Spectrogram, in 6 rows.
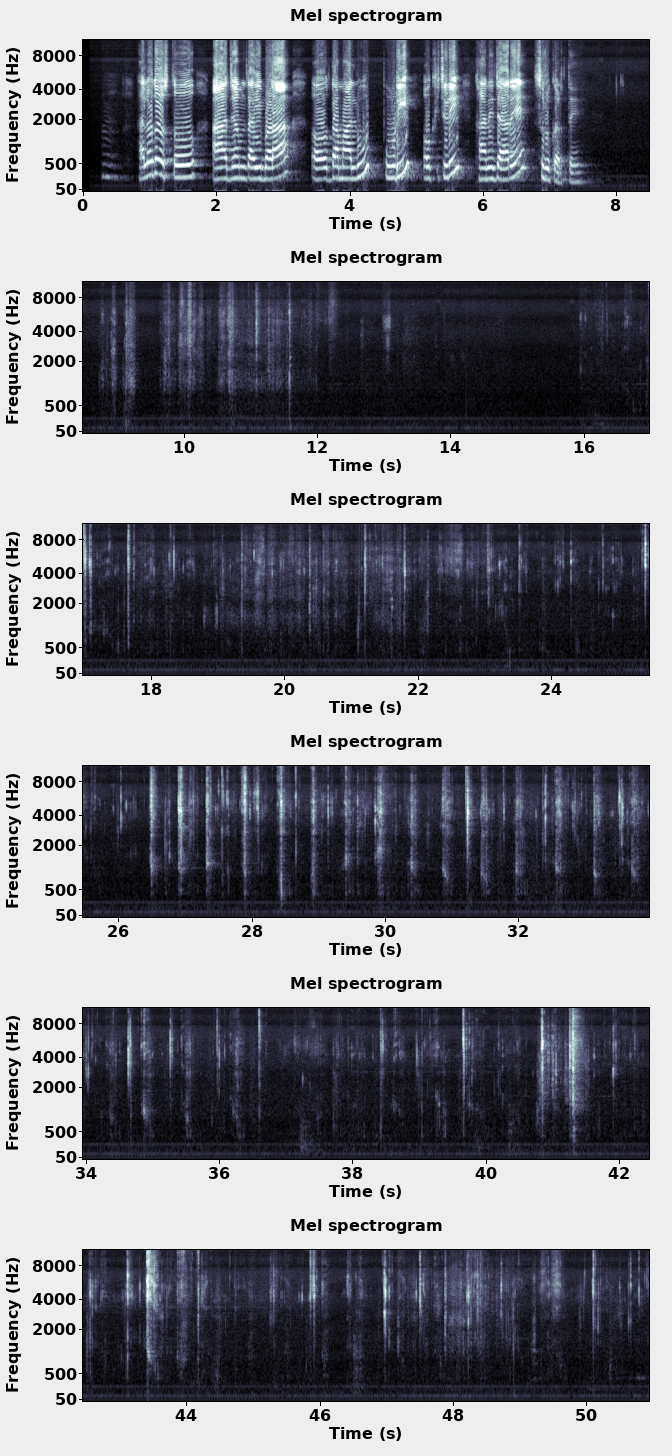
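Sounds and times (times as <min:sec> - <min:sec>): person chewing and biting: 0:15.7 - 0:50.9.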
